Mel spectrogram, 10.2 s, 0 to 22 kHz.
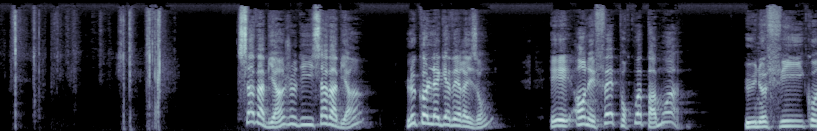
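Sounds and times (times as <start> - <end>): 
deck of playing cards turned between fingers: 0.0 - 2.2
speech: 3.1 - 6.3, 6.9 - 8.6, 9.3 - 10.2.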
